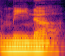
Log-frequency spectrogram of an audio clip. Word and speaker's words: Mina: favorite it's 37 because in japan it's pronounced as me and nana or shortened to na so when you put it together it'd be pronounced mina that's awesome um and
